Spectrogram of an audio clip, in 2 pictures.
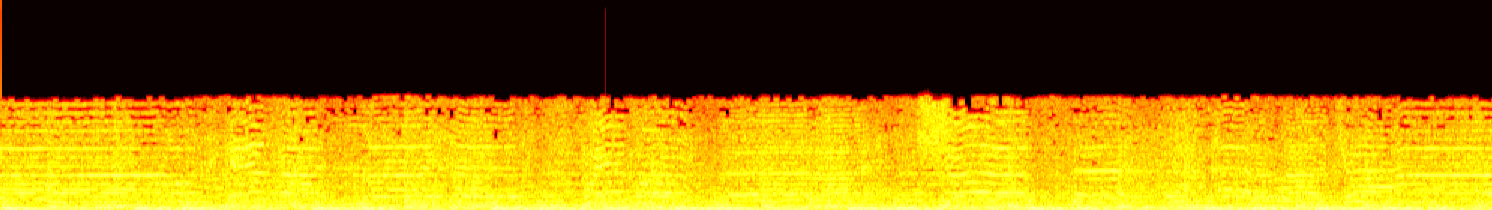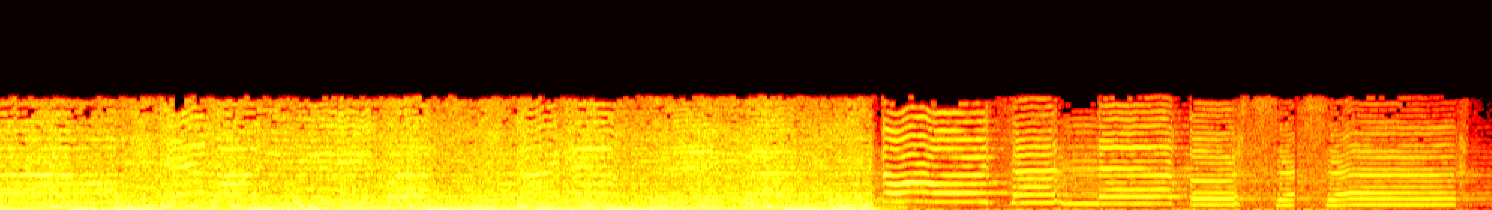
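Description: A hip-hop track with rap vocals plays loud and dense over a heavy beat, then abruptly thins to a sparse, quieter outro that fades near the end.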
